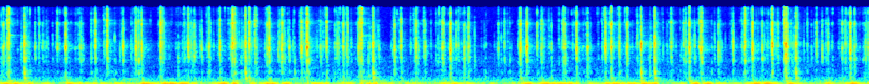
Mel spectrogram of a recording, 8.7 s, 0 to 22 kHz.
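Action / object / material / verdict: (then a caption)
tap / mechanical keyboard with plastic keycaps / plastic / none. Fingertips type continuously on a mechanical keyboard with plastic keycaps and a clear acrylic RGB case, producing a rapid, steady stream of short, crisp clacks. The keystrokes are bright and clicky, peaking around 2.5 kHz, over a constant low rumble.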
